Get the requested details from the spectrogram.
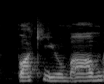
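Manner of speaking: low mutter under the breath, to oneself. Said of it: "mutters under her breath".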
